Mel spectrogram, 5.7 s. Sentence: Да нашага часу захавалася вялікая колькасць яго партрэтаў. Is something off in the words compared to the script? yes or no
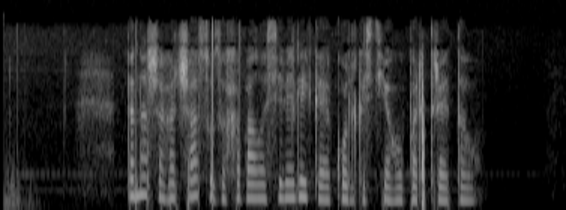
no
